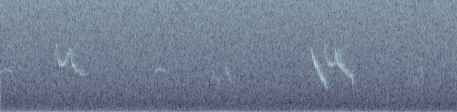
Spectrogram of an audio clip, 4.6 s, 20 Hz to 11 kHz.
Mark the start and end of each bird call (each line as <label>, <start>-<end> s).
Warbling White-eye (Zosterops japonicus), 0.5-0.9 s
Eurasian Skylark (Alauda arvensis), 2.1-2.3 s
Eurasian Skylark (Alauda arvensis), 3.1-3.3 s
Warbling White-eye (Zosterops japonicus), 3.2-3.6 s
